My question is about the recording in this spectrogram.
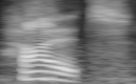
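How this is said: It is said as a firm, resonant command.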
